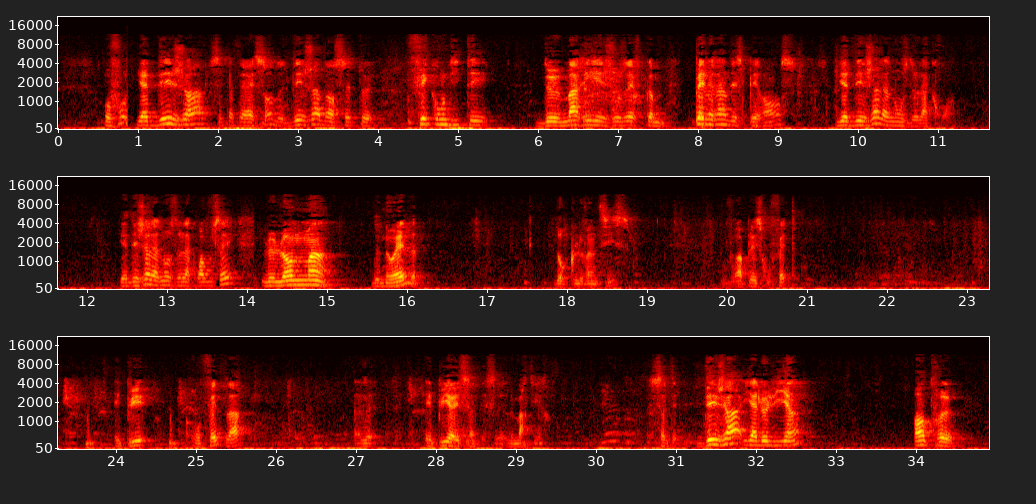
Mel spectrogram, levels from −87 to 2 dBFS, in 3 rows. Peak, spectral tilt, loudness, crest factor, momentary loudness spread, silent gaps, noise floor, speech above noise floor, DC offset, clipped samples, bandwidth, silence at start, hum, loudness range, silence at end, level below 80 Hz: -8 dBFS; -4 dB/octave; -33 LUFS; 28 dB; 23 LU; none; -57 dBFS; 24 dB; under 0.1%; under 0.1%; 11.5 kHz; 0.05 s; none; 12 LU; 0 s; -52 dBFS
